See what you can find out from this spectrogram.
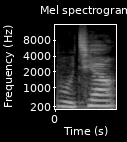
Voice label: "bu4qiang1", Chinese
